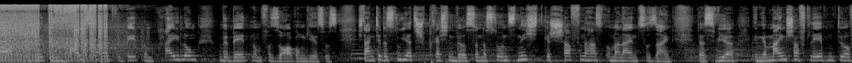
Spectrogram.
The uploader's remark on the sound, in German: Zeal Church Leipzig. Audiomitschnitt der Predigt.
